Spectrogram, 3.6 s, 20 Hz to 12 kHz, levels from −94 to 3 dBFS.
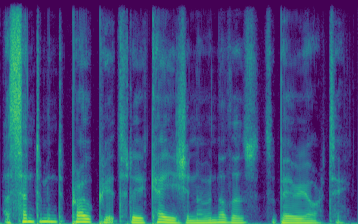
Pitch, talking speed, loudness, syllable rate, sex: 130 Hz, 150 wpm, -18 LUFS, 6.6 syllables/s, male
